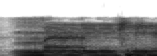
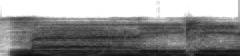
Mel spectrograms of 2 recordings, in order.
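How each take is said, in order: First: The first vowel is held short. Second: The first vowel is held long. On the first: "dengan dipendekkannya Ma" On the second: "dengan dipanjangkannya Ma"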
